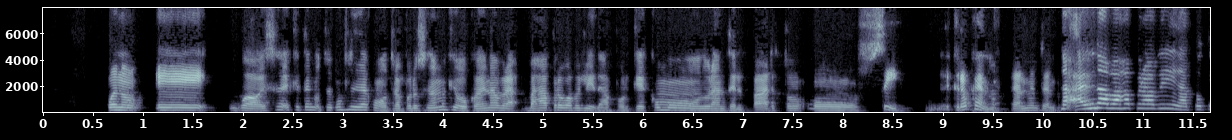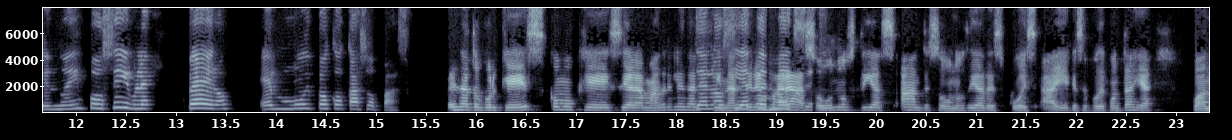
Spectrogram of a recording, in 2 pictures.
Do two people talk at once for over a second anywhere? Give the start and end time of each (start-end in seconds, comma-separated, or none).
18.1-19.4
